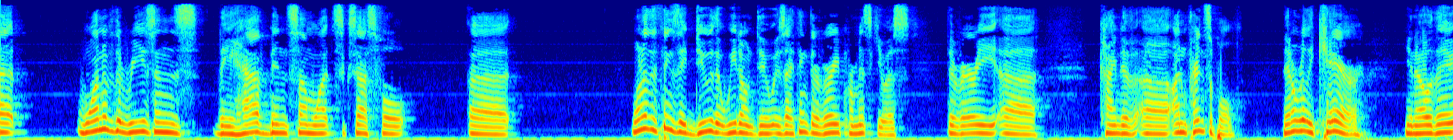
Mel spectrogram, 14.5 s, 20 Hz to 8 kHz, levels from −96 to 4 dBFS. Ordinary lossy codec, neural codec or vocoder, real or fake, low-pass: MP3, 64 kbps; none; real; 7.2 kHz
